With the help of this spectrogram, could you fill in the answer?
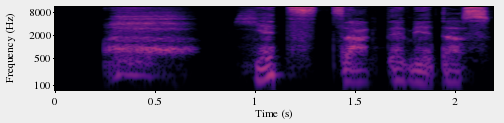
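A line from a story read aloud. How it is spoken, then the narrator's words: Murmured. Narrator (German): murmelte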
